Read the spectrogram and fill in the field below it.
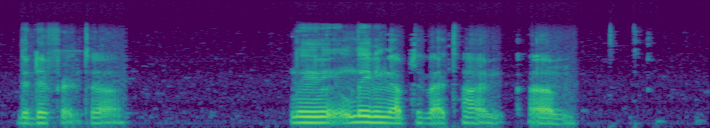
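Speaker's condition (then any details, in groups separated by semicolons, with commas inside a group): Cerebral palsy; speaks relatively well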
